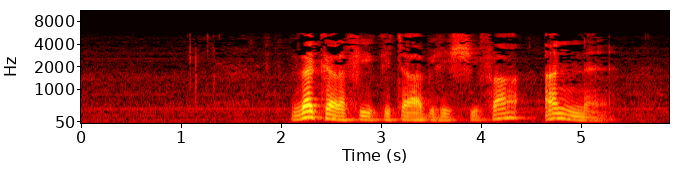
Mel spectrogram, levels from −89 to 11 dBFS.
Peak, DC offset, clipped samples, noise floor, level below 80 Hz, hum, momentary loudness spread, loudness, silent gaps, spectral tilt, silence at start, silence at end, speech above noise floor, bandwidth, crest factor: -2 dBFS; under 0.1%; under 0.1%; -55 dBFS; -58 dBFS; none; 14 LU; -24 LUFS; none; -10.5 dB/octave; 2.1 s; 0.55 s; 31 dB; 5.8 kHz; 24 dB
